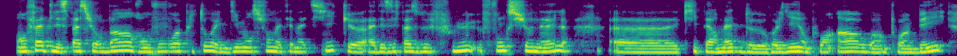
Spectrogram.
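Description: Noticeable background noise sits under speech that moves at a fairly slow pace with fairly even intonation. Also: woman, fairly low pitch for a woman. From Paris, France. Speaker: urban planning researcher. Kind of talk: remote interview. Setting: remote call. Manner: halting, many fillers.

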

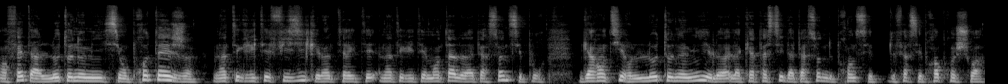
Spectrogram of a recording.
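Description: On a very clean recording with a silent background, a man with a dark, mellow tone and fairly high pitch speaks fairly quickly with ordinary pitch variation. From France and Switzerland. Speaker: author, digital rights advocate. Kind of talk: interview. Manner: halting, many repetitions.

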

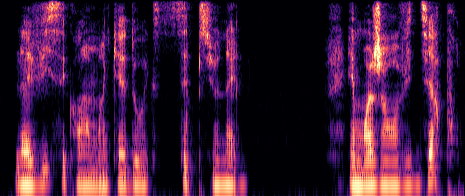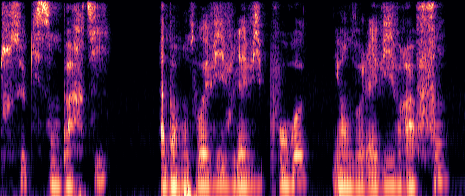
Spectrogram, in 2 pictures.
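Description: A woman's very deep, low pitch with a bright, sharp tone and vocal fry, fairly even intonation, and long, frequent pauses. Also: moderate pace. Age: 50s. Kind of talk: casual chat. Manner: halting, many repetitions.

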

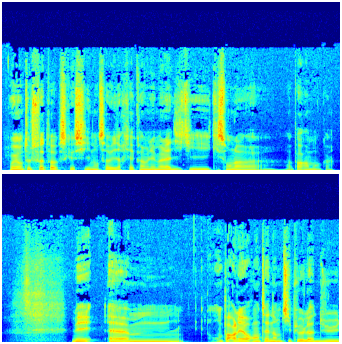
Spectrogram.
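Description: On a very clean recording with a silent background, a man with a normal speaking voice and fairly low pitch talks at a fairly quick pace with fairly even intonation. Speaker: podcast host. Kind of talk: interview.

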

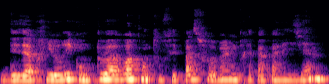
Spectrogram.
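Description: The woman's tone is dark and mellow, and she sounds somewhat breathy. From French provinces. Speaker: podcast host. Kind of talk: casual interview. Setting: at home.

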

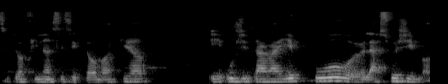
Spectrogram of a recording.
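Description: There is a somewhat breathy quality to this woman's voice. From Haiti, Cap-Haïtien. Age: young. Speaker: entrepreneur. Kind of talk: interview. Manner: halting, many fillers.

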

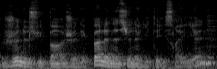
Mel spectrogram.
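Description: At a very slow pace and with ordinary pitch variation, the voice comes through audible room echo and noticeable background noise. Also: man. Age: 70s. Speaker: cardiologist and community leader. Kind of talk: interview. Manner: halting.

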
